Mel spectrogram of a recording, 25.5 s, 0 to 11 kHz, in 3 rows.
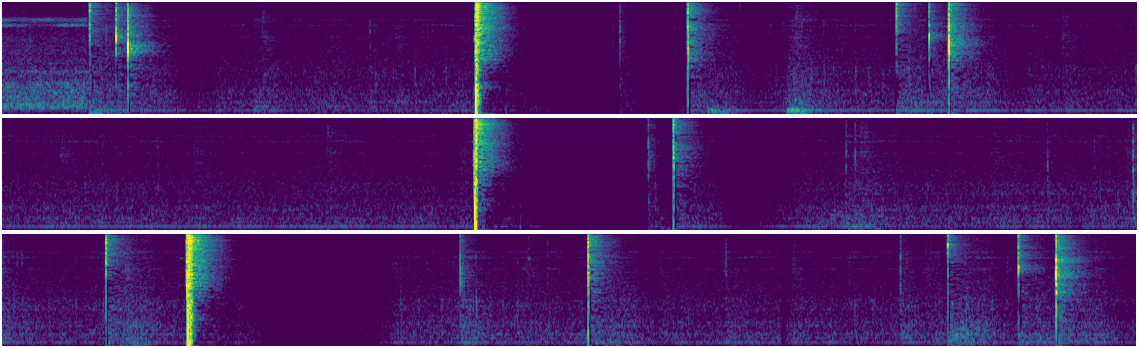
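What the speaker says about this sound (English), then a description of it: "Now you can listen to the single action." A Rossi .357 Magnum 4-inch revolver is cocked and dry-fired single action, giving scattered crisp metallic clicks and sharper hammer snaps at irregular intervals across a long, otherwise quiet stretch, close and alone.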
